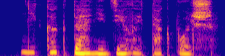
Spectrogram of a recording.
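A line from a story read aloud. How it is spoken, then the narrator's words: Barely audible, deflated mutter. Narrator (Russian): Еле слышно пробормотала она, словно разом растеряв всю свою дерзость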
